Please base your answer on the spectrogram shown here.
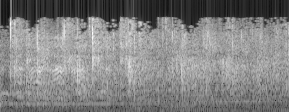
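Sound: audience applause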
